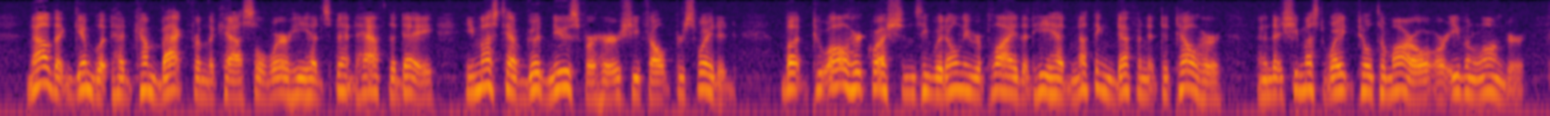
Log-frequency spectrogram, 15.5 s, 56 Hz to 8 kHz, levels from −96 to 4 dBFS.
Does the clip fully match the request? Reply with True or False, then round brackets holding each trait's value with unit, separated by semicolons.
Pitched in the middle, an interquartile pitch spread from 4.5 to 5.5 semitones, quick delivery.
False (155 Hz; 3.8 semitones; 210 wpm)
